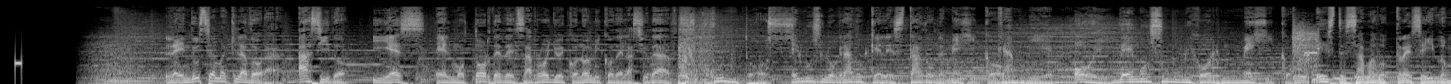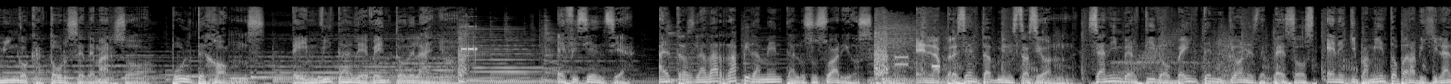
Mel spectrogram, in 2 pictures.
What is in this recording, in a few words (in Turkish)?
ispanyolca seslendirme erkek sesi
